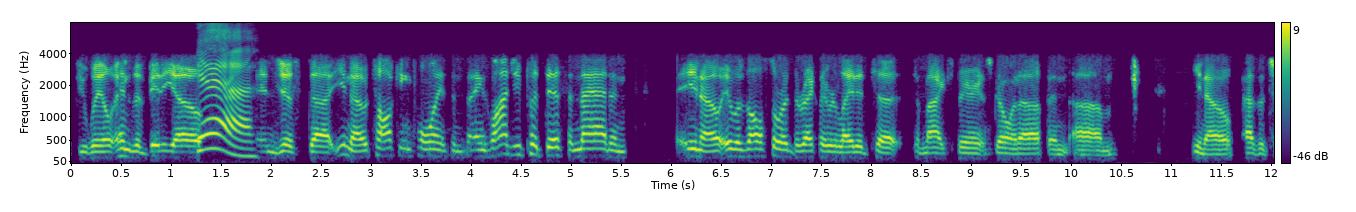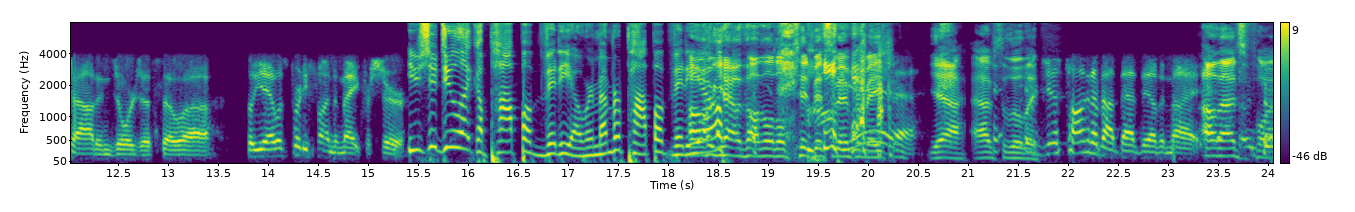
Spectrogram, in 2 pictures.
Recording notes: a special guest phone call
